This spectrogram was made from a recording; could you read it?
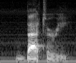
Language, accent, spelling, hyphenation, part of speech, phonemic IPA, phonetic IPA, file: English, US, battery, bat‧te‧ry, noun, /ˈbæt.əɹi/, [ˈbæɾə.ɹi], En-us-battery.ogg
- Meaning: A device used to power electric devices, consisting of one or more electrically connected electrochemical cells or (archaically) electrostatic cells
